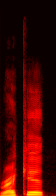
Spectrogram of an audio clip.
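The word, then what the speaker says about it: Rekhyt: Is it Rakit or is it Wreckit? In the audio book, he pronounced it Wreckit.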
